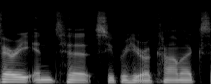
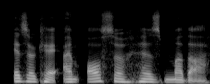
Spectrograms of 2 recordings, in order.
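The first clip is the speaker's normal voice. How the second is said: put-on British accent; 2 semitones higher than usual. Retelling what a teacher said after slapping a kid, in a British accent. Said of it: "in her British accent".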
